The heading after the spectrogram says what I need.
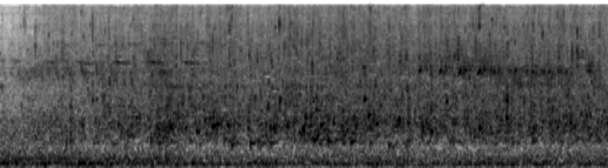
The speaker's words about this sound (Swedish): Inte så långt ifrån vårt hus finns en bäck.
